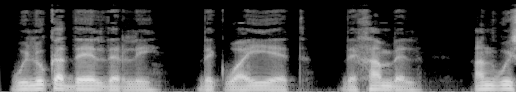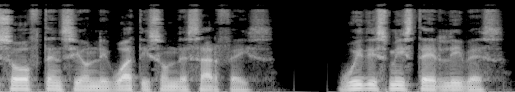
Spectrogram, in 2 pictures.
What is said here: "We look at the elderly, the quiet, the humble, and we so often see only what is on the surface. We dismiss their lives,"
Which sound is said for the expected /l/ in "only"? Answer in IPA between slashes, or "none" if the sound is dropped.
/l/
